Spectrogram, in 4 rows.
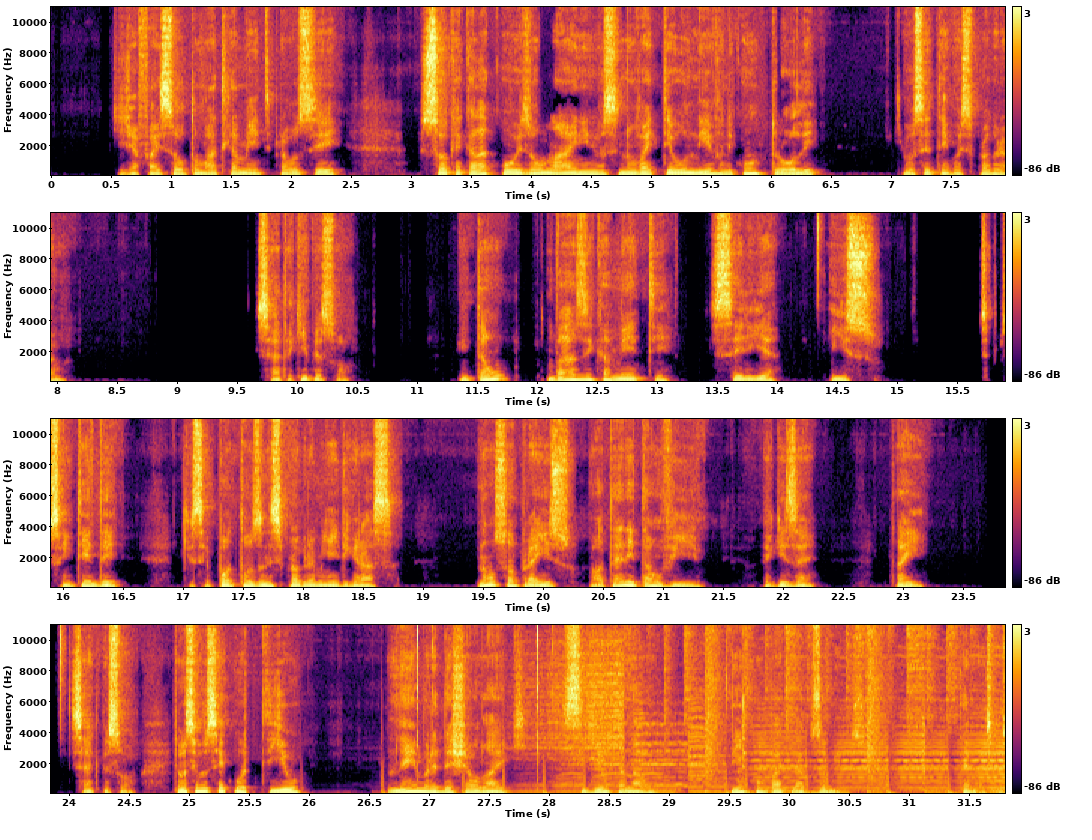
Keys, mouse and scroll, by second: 10.7 Escape.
